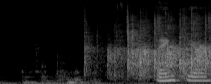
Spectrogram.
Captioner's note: audience applauds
